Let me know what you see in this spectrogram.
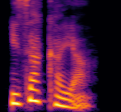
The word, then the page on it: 居酒屋: female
